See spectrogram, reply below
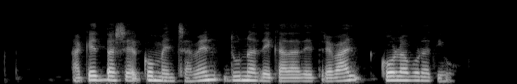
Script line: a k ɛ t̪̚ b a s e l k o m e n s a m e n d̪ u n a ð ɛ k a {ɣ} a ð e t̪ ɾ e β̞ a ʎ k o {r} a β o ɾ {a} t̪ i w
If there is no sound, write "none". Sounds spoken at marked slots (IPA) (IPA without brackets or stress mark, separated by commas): ð, l, a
